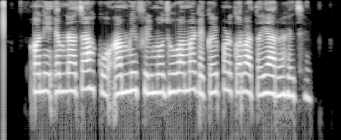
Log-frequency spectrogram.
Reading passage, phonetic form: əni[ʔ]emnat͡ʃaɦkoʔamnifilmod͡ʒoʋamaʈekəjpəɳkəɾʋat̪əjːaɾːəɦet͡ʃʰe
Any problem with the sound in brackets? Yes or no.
no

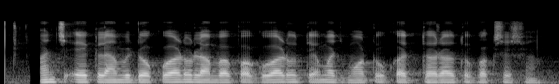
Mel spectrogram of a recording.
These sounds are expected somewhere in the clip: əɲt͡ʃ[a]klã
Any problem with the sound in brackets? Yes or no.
yes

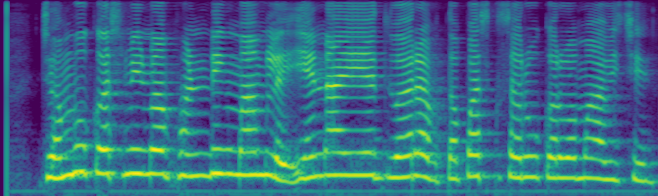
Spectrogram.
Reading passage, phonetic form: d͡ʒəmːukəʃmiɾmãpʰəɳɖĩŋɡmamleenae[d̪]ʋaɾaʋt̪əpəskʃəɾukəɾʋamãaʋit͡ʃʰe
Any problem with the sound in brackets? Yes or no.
no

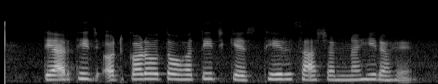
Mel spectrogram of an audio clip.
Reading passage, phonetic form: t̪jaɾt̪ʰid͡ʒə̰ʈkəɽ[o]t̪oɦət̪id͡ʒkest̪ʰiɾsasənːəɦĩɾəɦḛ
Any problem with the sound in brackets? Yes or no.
no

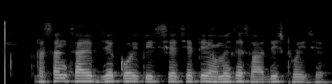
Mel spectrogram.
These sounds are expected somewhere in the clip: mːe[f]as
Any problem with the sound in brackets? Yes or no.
yes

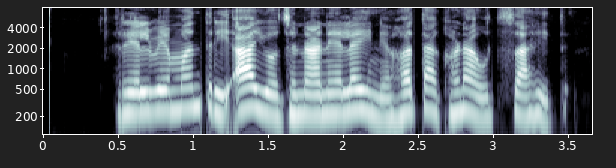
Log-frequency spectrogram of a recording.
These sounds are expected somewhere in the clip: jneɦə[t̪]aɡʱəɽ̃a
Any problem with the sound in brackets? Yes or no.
no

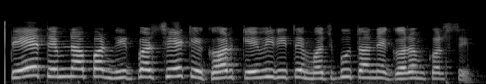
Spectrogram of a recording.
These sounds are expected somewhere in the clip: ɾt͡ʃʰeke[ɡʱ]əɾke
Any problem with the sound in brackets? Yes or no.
no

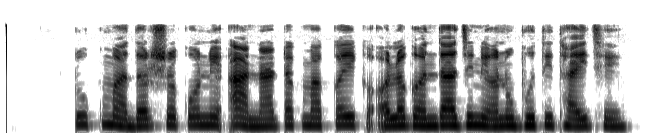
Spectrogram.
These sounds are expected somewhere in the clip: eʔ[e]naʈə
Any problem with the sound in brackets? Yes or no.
yes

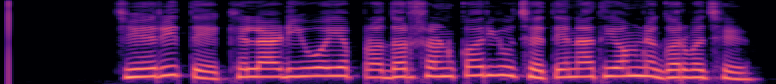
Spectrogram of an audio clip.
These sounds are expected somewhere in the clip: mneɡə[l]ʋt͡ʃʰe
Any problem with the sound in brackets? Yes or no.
yes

